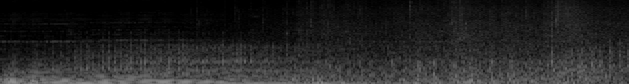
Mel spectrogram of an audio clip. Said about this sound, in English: So as Steelbeard is preparing to dive, as you can hear the wood creak and water begin to rush into the hole below you,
